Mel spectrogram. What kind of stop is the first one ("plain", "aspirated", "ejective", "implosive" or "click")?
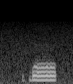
implosive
